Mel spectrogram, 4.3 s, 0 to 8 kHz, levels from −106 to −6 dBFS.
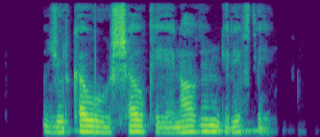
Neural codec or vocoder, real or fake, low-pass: none; real; 7.2 kHz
